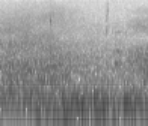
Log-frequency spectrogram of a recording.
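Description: Ocean waves washing onto a beach, a faint, continuous low surf rumble mixed with wind buffeting the microphone.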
